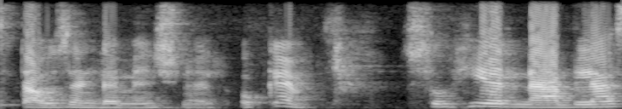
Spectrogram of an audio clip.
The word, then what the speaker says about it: nabla: This is pronounced as Nabla.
